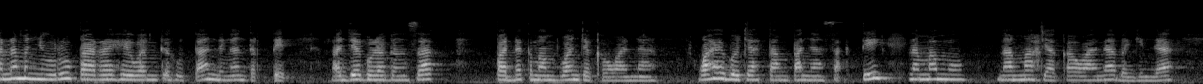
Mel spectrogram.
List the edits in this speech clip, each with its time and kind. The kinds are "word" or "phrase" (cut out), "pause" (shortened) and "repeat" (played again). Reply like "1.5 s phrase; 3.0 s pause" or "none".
1.6 s word; 5.0 s word; 9.1 s word; 10.4 s word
